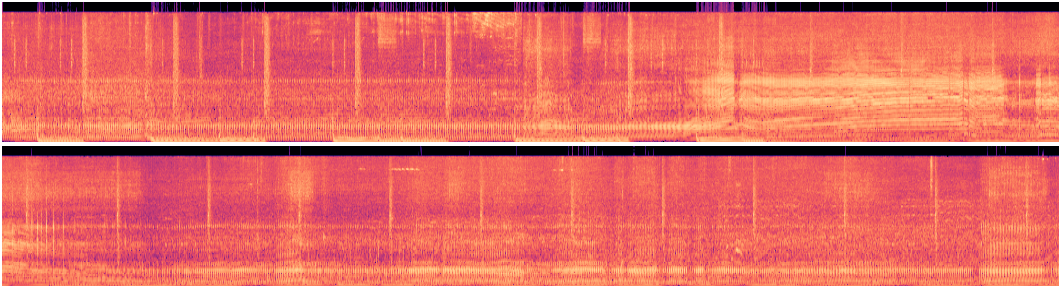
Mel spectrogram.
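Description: Motorcycle engine running while riding in city traffic, with a low rumble that comes and goes through the first ten seconds. From about ten to sixteen seconds in, a large vehicle passes close alongside and its sound sweeps up and back down.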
